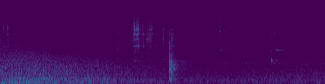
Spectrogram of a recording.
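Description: Glass cocktail shaker and martini glass handled: a scatter of clinks, a sharp knock about three and a half seconds in, then two small ringing glass pings. Early on, the tail of a deep boom from the score dies away beneath them.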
